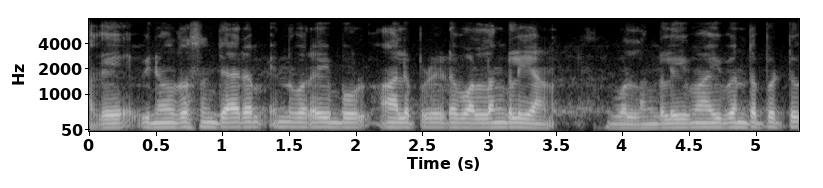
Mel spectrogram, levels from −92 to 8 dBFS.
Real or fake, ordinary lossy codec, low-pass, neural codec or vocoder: real; Opus, 32 kbps; 7.2 kHz; none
